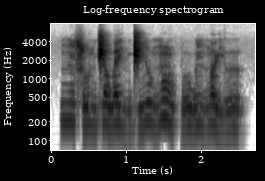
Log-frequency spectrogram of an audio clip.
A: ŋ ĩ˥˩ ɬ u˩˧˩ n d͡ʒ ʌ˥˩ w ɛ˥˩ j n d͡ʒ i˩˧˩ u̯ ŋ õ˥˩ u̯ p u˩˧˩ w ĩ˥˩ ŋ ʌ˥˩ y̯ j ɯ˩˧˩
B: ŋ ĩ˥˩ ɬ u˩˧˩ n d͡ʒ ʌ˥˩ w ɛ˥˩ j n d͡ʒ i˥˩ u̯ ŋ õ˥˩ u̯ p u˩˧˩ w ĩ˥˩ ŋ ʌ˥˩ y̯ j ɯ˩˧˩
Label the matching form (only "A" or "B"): A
